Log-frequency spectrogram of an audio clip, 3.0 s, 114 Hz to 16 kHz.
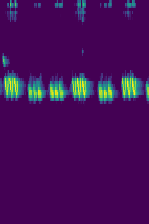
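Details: Recorded 23 March 2015 in Colton, California, a northern mockingbird repeats quick warbled two- and three-part phrases in a steady string, each lasting about a third of a second.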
